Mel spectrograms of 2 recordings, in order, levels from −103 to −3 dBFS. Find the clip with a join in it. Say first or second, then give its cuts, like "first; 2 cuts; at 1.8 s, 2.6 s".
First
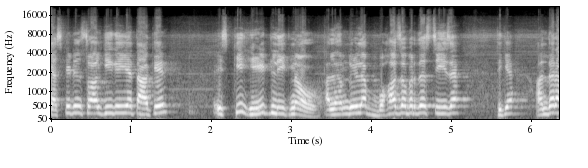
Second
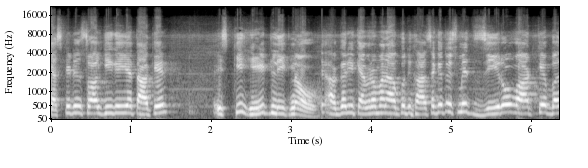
second; 1 cut; at 3.4 s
